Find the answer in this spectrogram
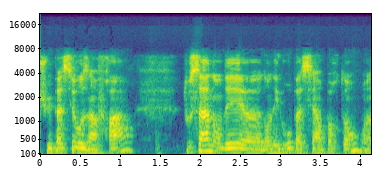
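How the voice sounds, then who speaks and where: Against a quiet background, a man uses a normal speaking voice with lively intonation at a moderate pace. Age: 60s. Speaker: IT executive, former CIO and advisor. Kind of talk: interview podcast, casual conversational. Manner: relaxed, frequent fillers.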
